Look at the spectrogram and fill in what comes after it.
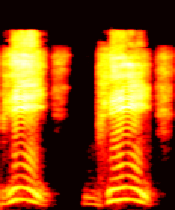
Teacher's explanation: উপরের দাঁতের অগ্রভাগ দিয়ে নিচের ঠোটের অগ্রভাগ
